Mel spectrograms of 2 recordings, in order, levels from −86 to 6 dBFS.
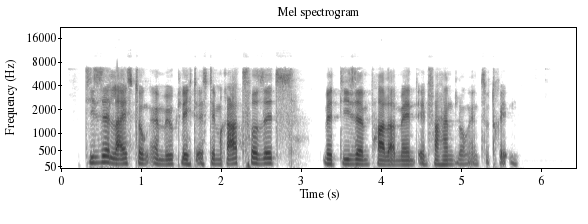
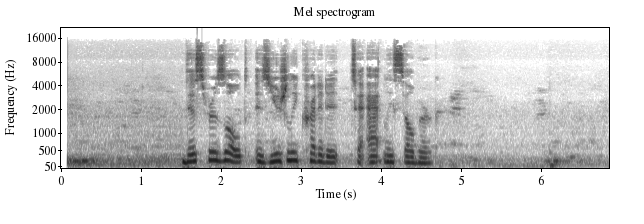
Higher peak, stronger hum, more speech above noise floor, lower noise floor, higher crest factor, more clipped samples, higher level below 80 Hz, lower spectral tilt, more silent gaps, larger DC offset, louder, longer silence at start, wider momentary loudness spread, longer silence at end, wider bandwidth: about the same, -2 dBFS vs 0 dBFS; neither; first, 54 dB vs 27 dB; first, -76 dBFS vs -39 dBFS; first, 22 dB vs 14 dB; neither; second, -56 dBFS vs -42 dBFS; about the same, -5 dB/octave vs -4 dB/octave; neither; neither; second, -22 LUFS vs -12 LUFS; first, 0.3 s vs 0.1 s; second, 13 LU vs 21 LU; first, 0.75 s vs 0.35 s; second, 7.6 kHz vs 16 kHz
